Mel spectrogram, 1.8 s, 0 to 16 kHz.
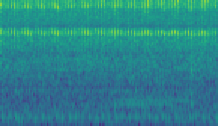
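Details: Toyota Corolla 4AF 16-valve carbureted engine after repair of a broken number one high-tension wire, cleaned carburetor and tuned air-fuel mixture (previously hard starting, misfire, dying idle): steady, even idle with no stumble or misses, light accessory whir; normal idle.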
